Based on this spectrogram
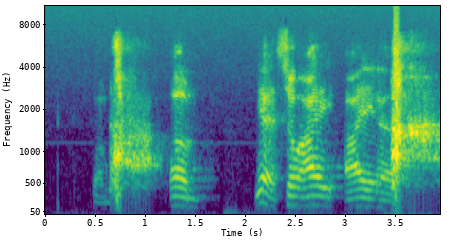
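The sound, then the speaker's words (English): A dog barks in several loud, short bursts, some yelping and drawn out, with brief pauses between them. “This fucking dog. Get out of here.”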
